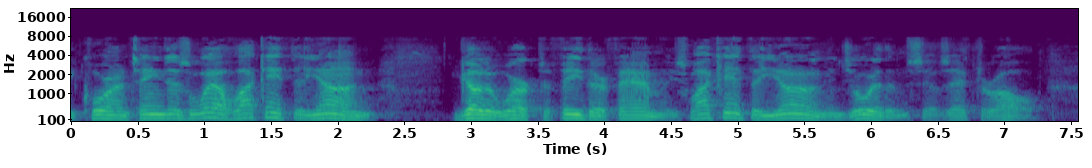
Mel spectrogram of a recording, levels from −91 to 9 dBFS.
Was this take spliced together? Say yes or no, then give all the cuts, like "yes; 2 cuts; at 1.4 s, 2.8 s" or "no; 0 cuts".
no; 0 cuts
